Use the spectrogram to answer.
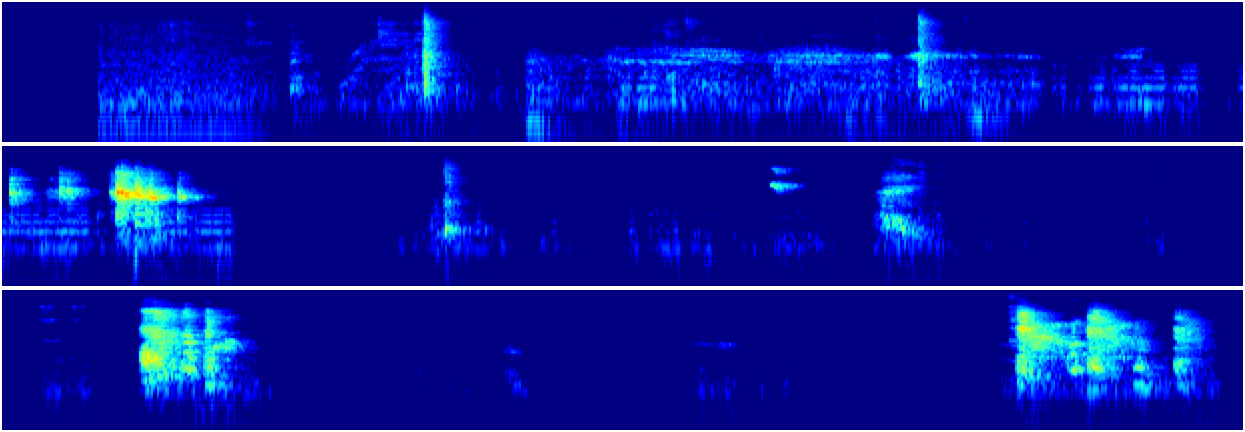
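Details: Child with a cold coughing at bedtime: a few short, harsh coughs, the last a quick run of several, amid quiet room and household noises; cough.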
